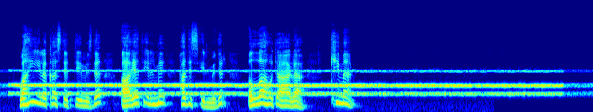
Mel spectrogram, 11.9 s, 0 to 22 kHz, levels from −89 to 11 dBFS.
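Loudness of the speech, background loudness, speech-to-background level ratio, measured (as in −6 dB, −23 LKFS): −28.0 LKFS, −27.0 LKFS, −1.0 dB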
